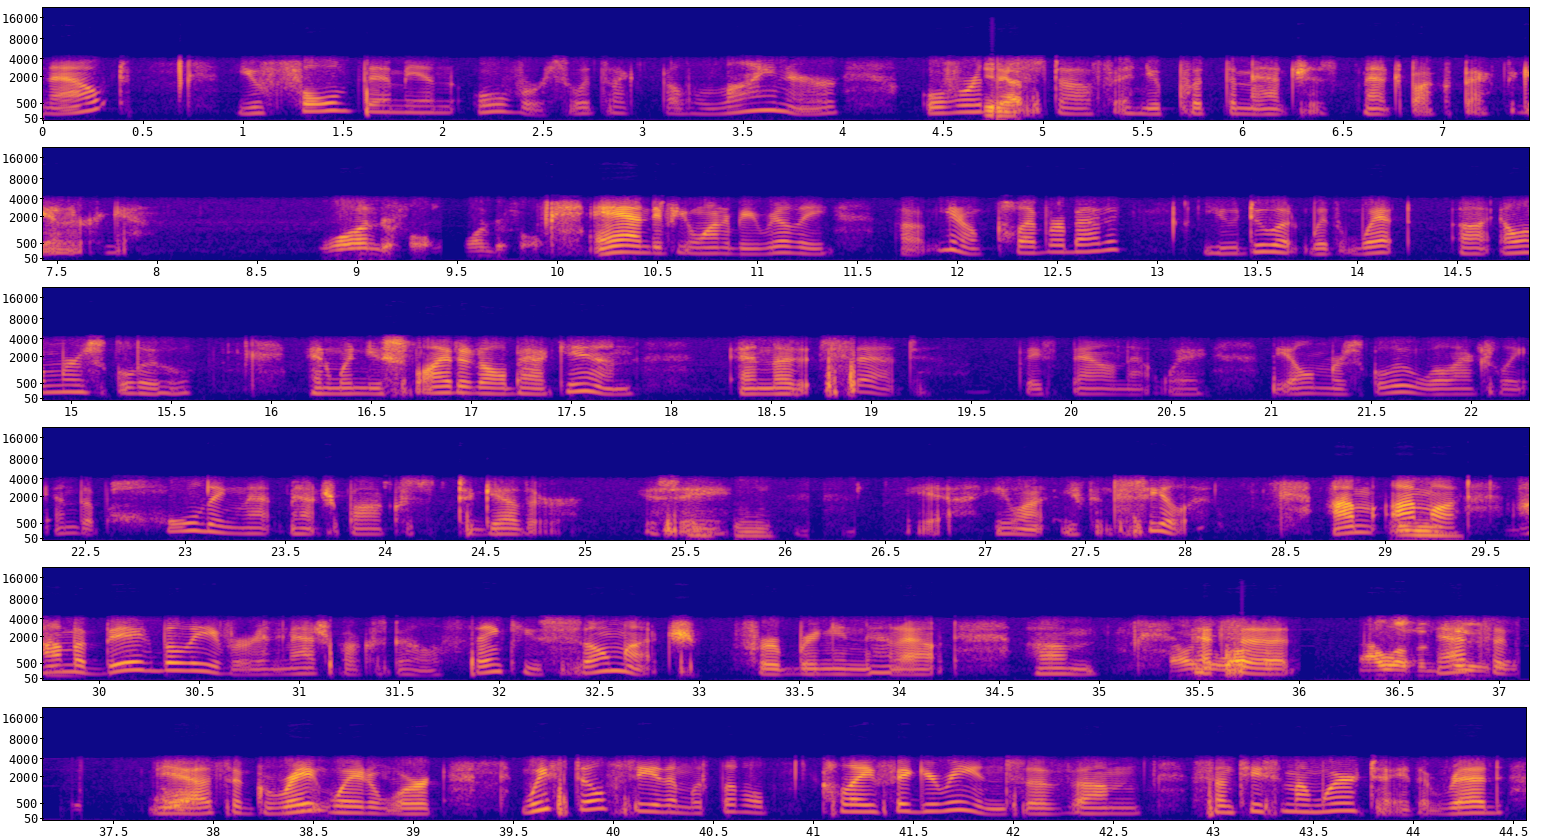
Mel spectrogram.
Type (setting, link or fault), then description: link, phone line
